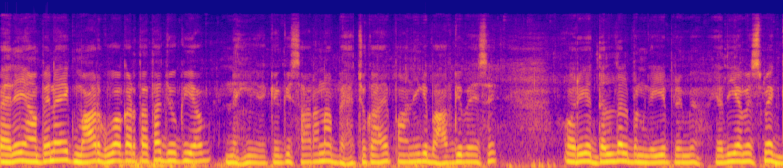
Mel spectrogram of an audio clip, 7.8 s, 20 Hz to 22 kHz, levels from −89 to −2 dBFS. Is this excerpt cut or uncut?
uncut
